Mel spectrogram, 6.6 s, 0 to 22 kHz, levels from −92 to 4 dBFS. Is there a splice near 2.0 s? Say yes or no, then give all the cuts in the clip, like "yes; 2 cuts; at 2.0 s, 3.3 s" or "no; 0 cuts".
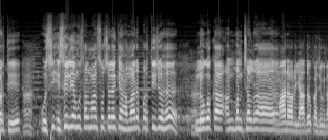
no; 1 cut; at 5.5 s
